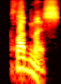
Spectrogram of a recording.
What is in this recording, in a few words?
"clubmoss", American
